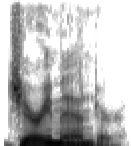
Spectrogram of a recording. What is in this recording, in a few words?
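"gerrymander", British English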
